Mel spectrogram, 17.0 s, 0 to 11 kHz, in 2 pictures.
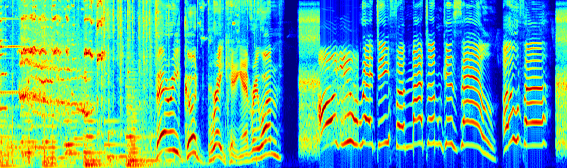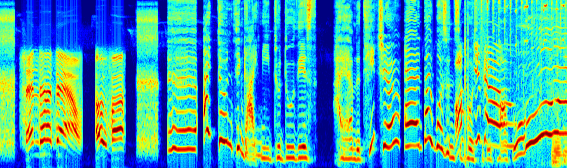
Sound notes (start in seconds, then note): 0.0 tires screech; 8.4 walkie-talkie crackles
